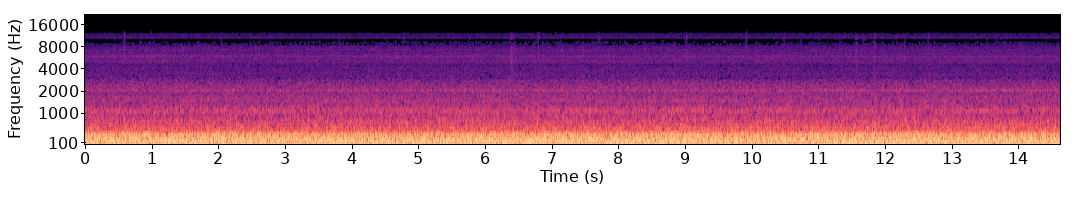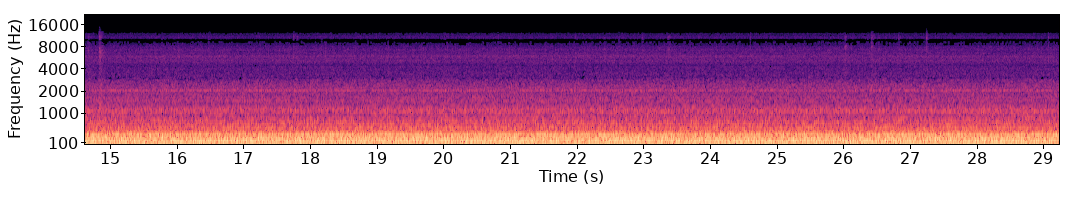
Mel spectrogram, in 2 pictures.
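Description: Steady low drone of jet engines and rushing air inside a Boeing 737's passenger cabin in flight, heard from a seat by the wing, with a faint steady whine above it.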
